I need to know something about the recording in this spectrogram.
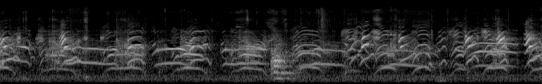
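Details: Squeaky, bending whines from one-week-old Yorkshire Terrier puppies, six in the litter, pour out in rapid overlapping strings, some calls swooping down in pitch, others short and chirpy.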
